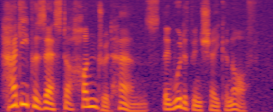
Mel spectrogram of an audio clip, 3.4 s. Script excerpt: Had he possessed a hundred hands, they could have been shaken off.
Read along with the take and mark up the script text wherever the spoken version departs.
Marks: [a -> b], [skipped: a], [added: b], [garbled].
Had he possessed a hundred hands, they [could -> would] have been shaken off.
